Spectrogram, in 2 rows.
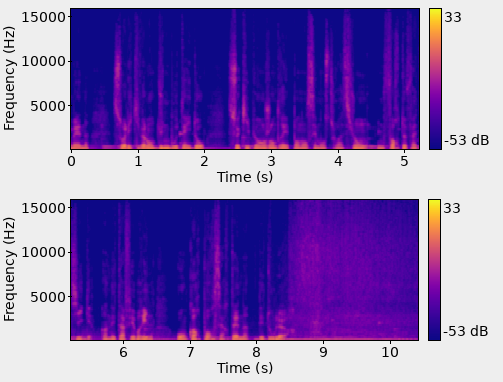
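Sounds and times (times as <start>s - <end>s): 
speech: 0.0s - 8.9s
electric sander whirring in a workshop: 8.5s - 10.4s.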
